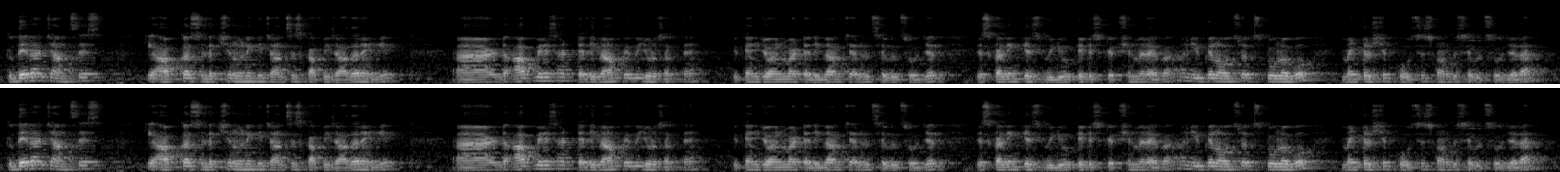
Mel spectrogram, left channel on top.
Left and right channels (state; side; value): identical; both; correlation 1.00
